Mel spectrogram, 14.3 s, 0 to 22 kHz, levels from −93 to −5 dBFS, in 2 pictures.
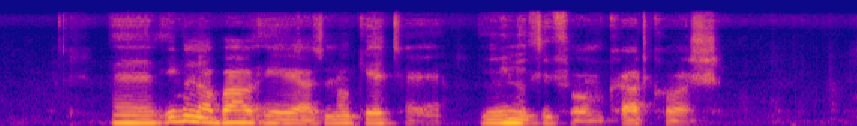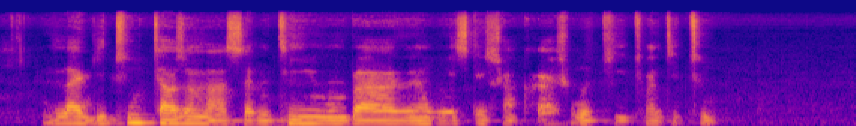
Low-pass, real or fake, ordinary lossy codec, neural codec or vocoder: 14.4 kHz; fake; none; codec, 32 kHz, 1.9 kbps, SNAC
